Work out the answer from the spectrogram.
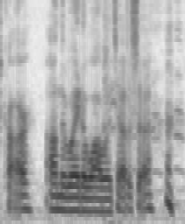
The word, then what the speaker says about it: Wauwatosa: No, I will be in Tosa. That's what the you guys call it Tosa. You call it Wauwatosa.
